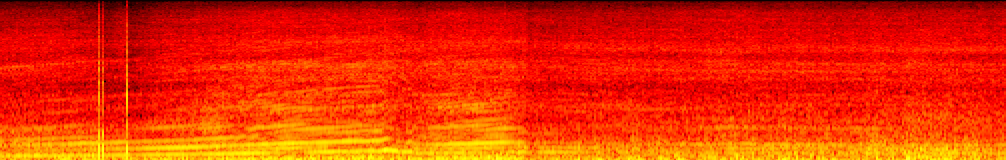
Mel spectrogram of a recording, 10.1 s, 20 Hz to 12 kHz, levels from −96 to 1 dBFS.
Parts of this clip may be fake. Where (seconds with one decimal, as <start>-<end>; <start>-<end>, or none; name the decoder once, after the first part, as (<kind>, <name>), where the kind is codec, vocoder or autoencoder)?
6.2-8.7 (vocoder, Vocos)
